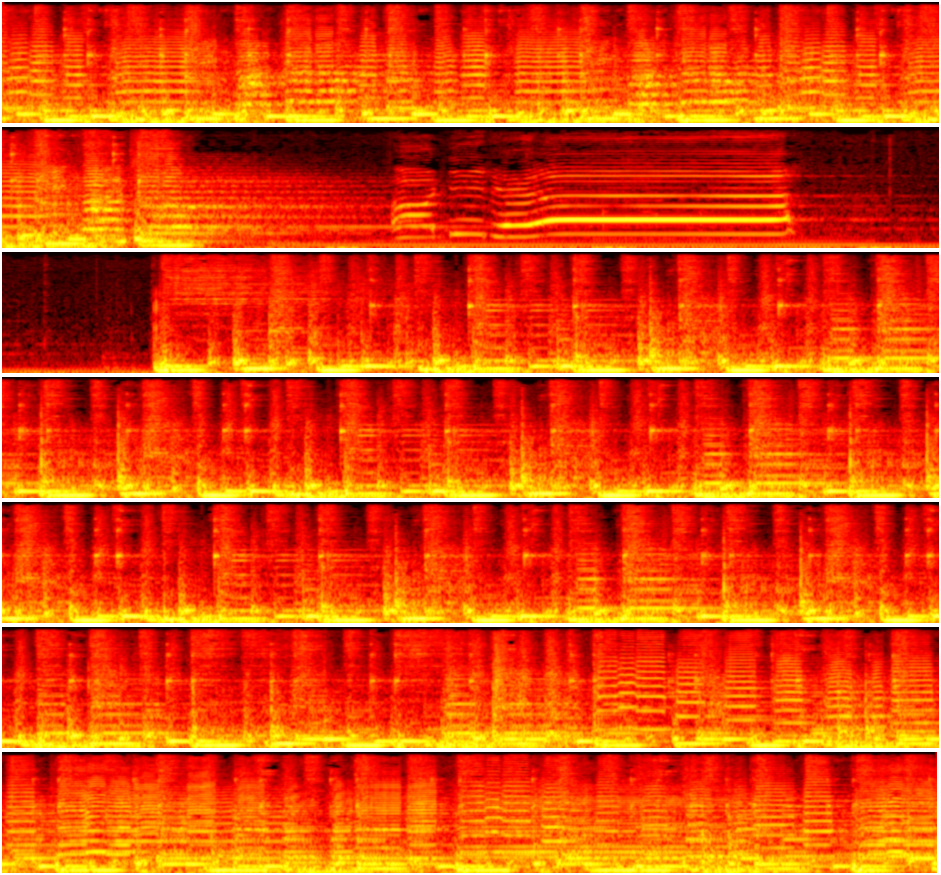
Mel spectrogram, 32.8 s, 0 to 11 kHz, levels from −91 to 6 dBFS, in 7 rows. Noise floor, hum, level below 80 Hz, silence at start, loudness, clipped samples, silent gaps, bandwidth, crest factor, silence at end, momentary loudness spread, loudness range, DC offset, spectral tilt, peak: -39 dBFS; 50 Hz at -40 dBFS; -24 dBFS; 0 s; -16 LUFS; under 0.1%; none; 10.5 kHz; 14 dB; 0 s; 3 LU; 3 LU; under 0.1%; -6.5 dB/octave; -2 dBFS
